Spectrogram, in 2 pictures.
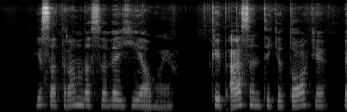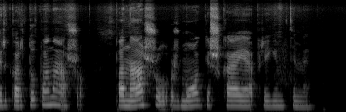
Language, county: Lithuanian, Tauragė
